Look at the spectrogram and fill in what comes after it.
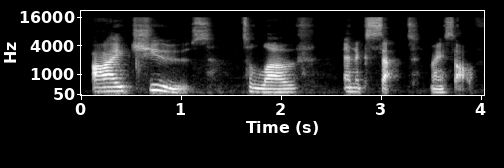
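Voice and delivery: slow, unhurried delivery with long pauses between phrases.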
